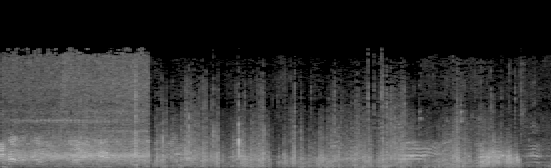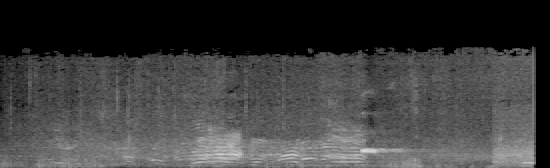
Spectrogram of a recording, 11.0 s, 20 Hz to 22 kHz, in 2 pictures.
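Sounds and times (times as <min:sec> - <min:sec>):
wind buffeting microphone: 0:01.2 - 0:10.8
distant players shouting: 0:03.8 - 0:09.7.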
